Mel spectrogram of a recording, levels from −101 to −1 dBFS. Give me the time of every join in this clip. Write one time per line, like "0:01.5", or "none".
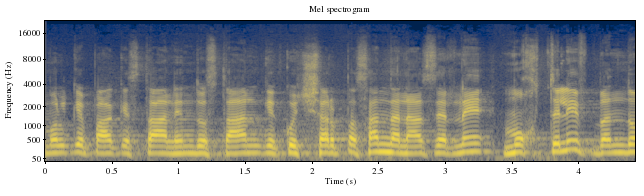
0:03.3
